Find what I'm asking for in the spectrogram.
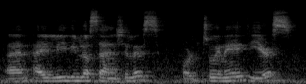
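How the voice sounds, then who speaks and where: A middle-aged Argentine man with an Argentine Spanish accent speaks in a slightly high voice at a fairly quick clip. He's giving an enthusiastic presentation in a large room, addressing the live audience directly. The audio sounds roomy and distant, with background noise.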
